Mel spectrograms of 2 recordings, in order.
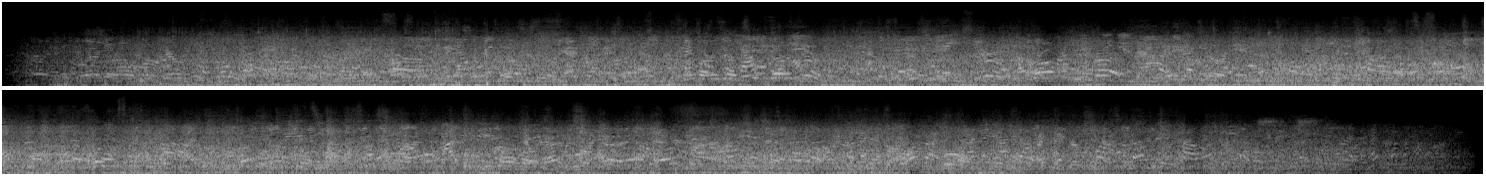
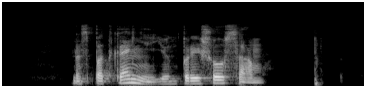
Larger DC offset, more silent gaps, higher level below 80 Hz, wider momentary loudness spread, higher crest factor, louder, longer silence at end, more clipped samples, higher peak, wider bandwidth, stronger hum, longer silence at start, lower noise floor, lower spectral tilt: neither; neither; first, -38 dBFS vs -58 dBFS; second, 7 LU vs 13 LU; about the same, 14 dB vs 18 dB; second, -25 LUFS vs -18 LUFS; about the same, 0.35 s vs 0.45 s; neither; second, -10 dBFS vs -2 dBFS; first, 16 kHz vs 7.4 kHz; neither; second, 0.25 s vs 0.7 s; second, -48 dBFS vs -68 dBFS; second, -5 dB/octave vs -7 dB/octave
